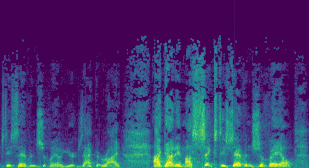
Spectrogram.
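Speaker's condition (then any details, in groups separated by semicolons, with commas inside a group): Vocal fold paralysis, bilateral; speaks with false vocal folds; irritating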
